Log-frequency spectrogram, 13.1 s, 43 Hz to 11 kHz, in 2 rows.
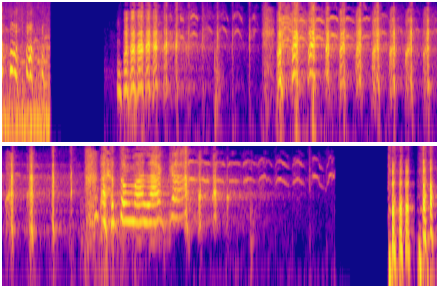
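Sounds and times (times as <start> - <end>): high-pitched giggling: 12.3 - 13.0.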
